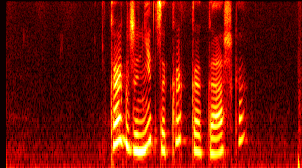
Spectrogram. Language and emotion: Russian, positive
